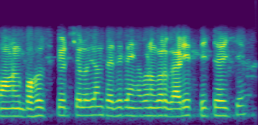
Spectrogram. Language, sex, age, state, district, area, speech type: Odia, male, 30-45, Odisha, Balangir, urban, conversation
